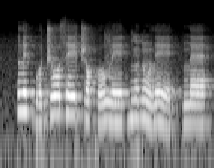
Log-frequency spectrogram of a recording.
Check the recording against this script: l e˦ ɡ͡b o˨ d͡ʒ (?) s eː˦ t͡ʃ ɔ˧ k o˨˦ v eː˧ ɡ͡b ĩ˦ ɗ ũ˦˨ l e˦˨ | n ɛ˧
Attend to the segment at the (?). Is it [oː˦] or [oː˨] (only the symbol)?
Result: oː˦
